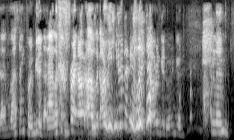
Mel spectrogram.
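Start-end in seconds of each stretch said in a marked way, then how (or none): 2.1-2.5 high-pitched, loud, anxious check-in; nervous high question. Retold or imitated. Asking Frank if they are safe, high nervous squeak. 2.9-3.6 high, loud, laughing yeah we're good; laughing reassurance. Retold or imitated. Frank reassuring his scared friend, high laughing reassurance.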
